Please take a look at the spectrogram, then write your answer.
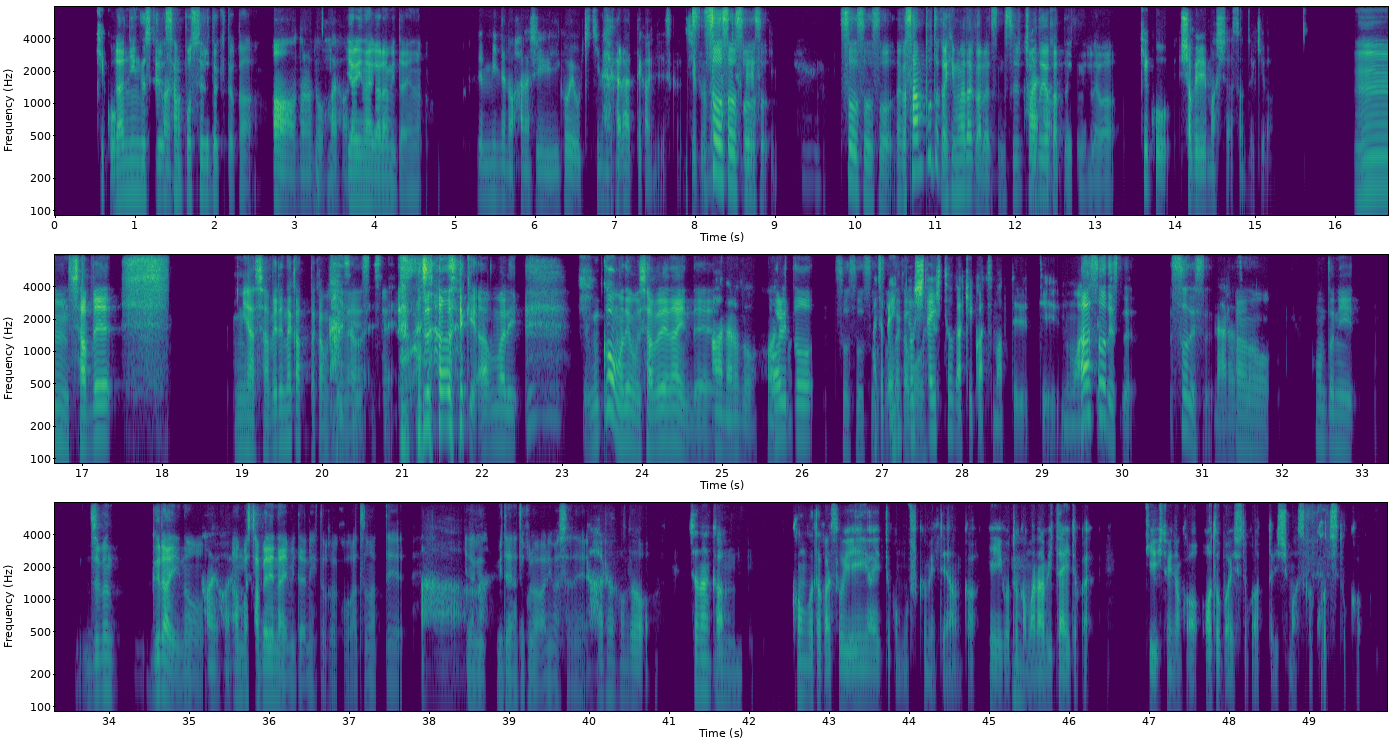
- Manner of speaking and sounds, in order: unintelligible speech; tapping; unintelligible speech; laughing while speaking: "正直あんまり"; unintelligible speech
- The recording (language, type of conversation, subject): Japanese, podcast, 自分なりの勉強法はありますか？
